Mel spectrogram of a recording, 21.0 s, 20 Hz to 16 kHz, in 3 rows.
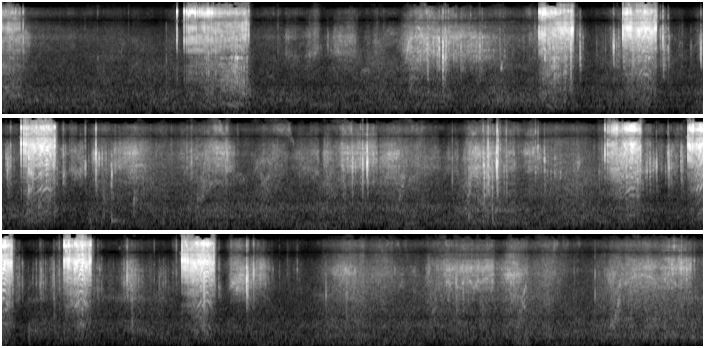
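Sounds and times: fly line zipping through guides: 0.0s - 0.2s, 1.7s - 2.5s, 5.4s - 9.8s, 13.0s - 15.0s, 15.8s - 16.7s, 20.0s - 21.0s.

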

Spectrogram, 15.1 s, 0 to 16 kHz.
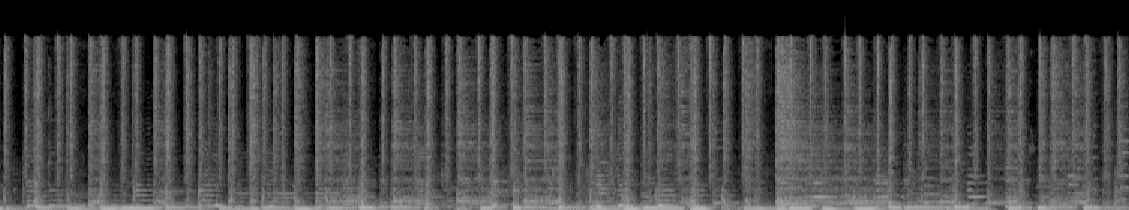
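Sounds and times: upbeat instrumental music: 0.0s - 15.0s.

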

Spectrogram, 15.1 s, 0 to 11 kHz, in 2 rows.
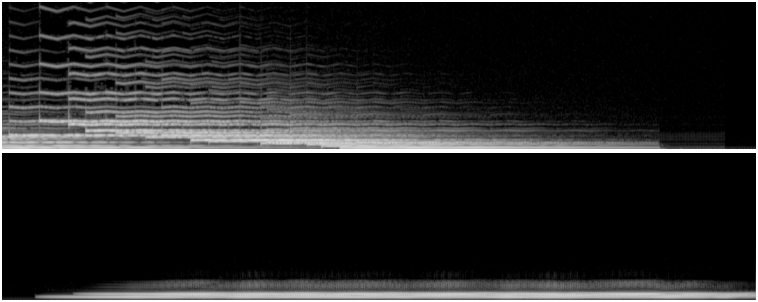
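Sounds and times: sustained synthesizer pad chord: 0.0s - 6.6s, 8.0s - 15.0s
synthesizer patch tail: 0.0s - 6.6s.

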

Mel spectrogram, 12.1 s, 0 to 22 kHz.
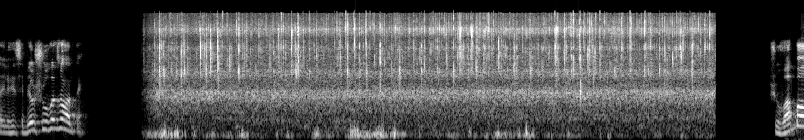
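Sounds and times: low rumbles: 2.2s - 8.8s
heavy rain on concrete: 2.2s - 10.8s.

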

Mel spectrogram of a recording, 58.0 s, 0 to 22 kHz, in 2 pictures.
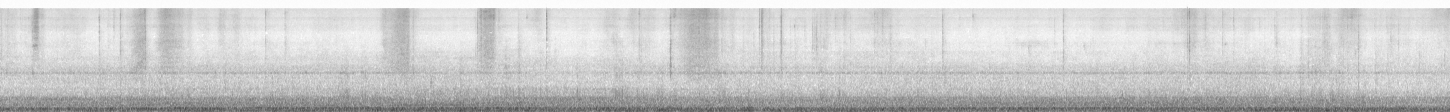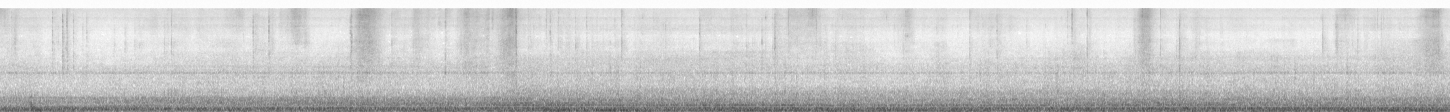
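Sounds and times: car engine and tyres rumbling: 0.0s - 58.0s.

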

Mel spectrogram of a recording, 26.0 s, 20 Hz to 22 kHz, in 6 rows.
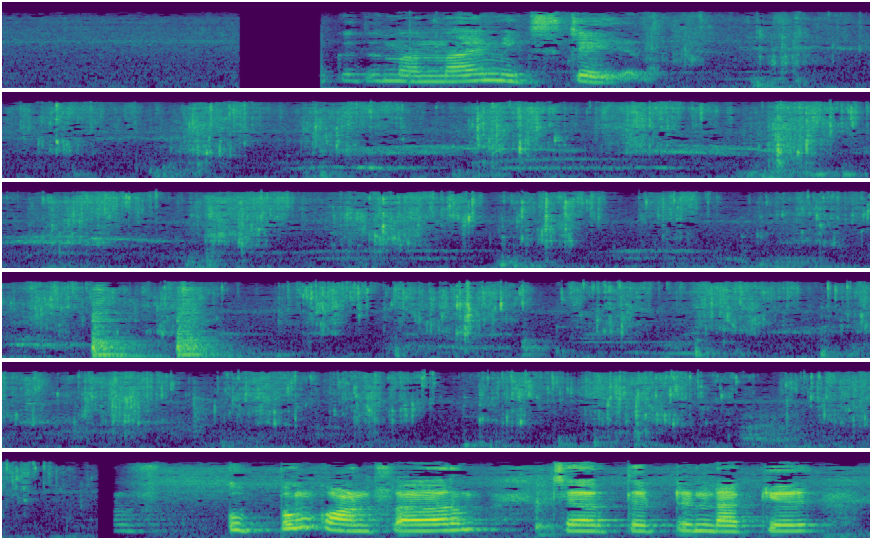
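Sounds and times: wet squelches of hand in marinade: 2.7s - 22.2s.

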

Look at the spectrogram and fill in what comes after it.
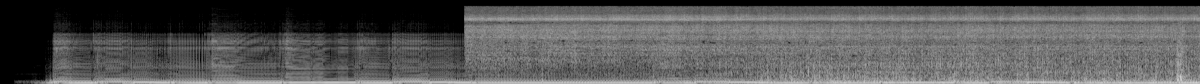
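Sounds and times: background music with bass: 0.2s - 12.0s
chainsaw cutting wood: 4.7s - 12.0s.

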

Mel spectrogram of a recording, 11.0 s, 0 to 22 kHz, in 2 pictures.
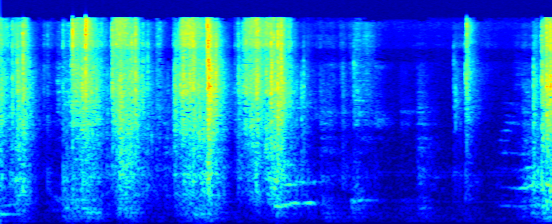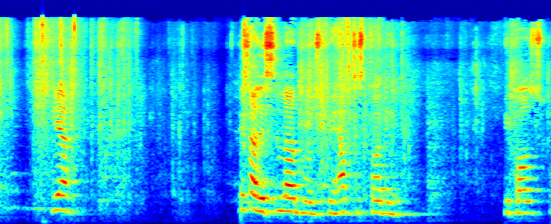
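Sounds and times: notebook pages flipping: 0.0s - 3.1s, 5.4s - 11.0s.

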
